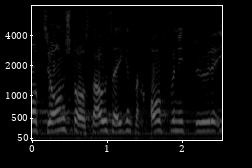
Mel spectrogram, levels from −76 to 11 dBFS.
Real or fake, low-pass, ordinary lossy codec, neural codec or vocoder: real; 7.2 kHz; none; none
